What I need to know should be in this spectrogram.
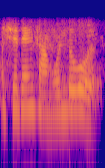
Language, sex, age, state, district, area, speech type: Goan Konkani, female, 18-30, Goa, Salcete, rural, conversation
